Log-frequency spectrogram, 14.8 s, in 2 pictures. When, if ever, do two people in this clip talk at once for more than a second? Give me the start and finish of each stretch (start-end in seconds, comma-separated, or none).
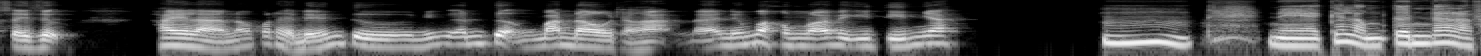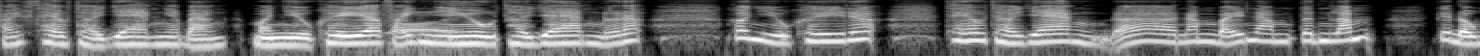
none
